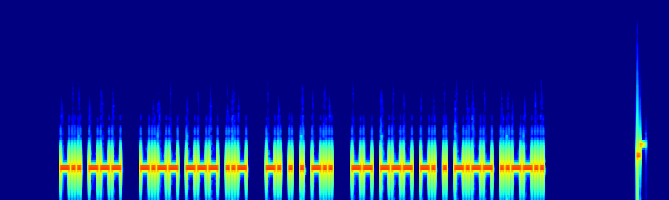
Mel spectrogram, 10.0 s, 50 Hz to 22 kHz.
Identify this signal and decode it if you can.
Morse code, heard as a keyed tone, about 28 wpm, 700 Hz. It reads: DO YOU NEED MONEY?
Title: Sentences from Top 1000 Words - Review Part 1 - 28wpm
